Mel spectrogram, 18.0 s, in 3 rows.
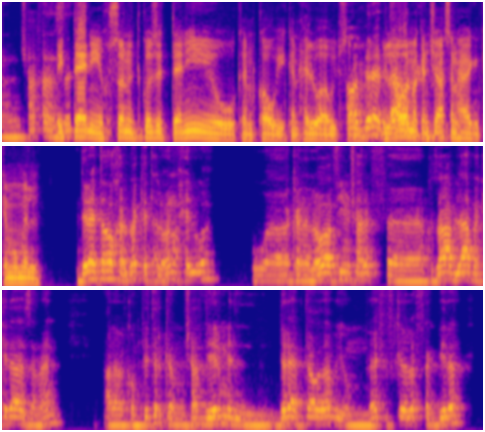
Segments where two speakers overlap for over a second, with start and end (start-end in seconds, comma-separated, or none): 4.3-5.6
